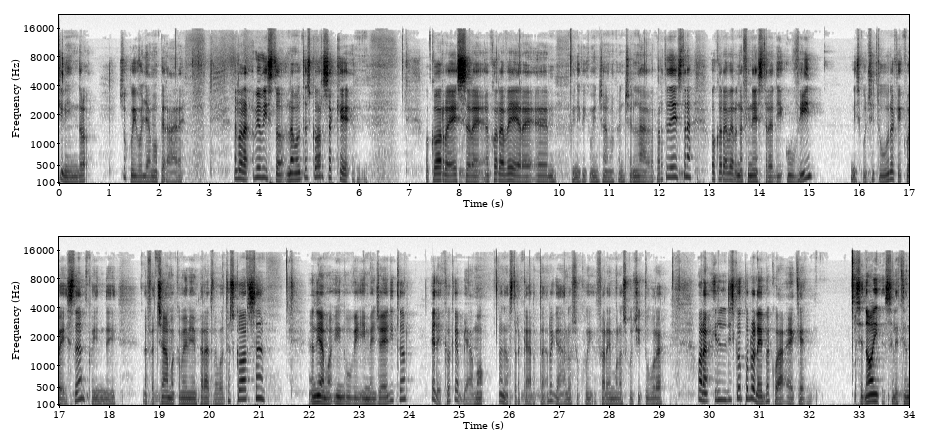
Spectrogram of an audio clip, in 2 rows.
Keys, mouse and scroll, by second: 10.6 n, 15.3-17.1 drag, 20.0 click, 24.0-26.2 middle drag, 33.9-34.0 right drag.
